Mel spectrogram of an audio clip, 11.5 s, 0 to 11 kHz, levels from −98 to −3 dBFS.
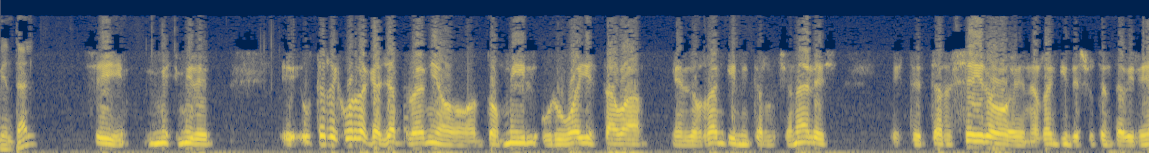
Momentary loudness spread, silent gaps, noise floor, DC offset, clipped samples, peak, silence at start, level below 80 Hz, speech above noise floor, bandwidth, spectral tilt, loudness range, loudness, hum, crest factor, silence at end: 9 LU; none; -40 dBFS; under 0.1%; under 0.1%; -4 dBFS; 0 s; -40 dBFS; 27 dB; 8 kHz; -6 dB/octave; 3 LU; -14 LUFS; none; 10 dB; 0 s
